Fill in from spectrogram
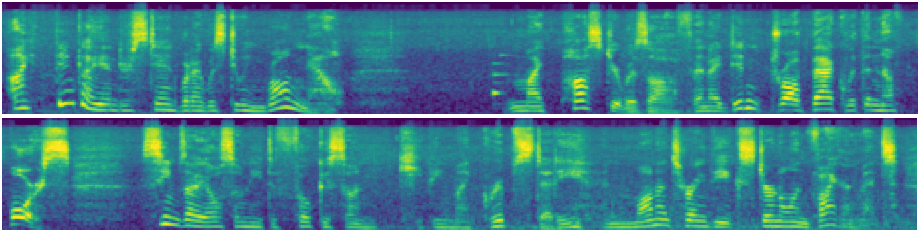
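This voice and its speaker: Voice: medium pitch, big pitch swings, moderate pace, a little hiss or hum, close to an everyday voice. An actor playing an earnest young trainee archer in a video game, enthusiastic and studious in manner. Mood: eager, encouraged. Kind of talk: scripted video game character acting.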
